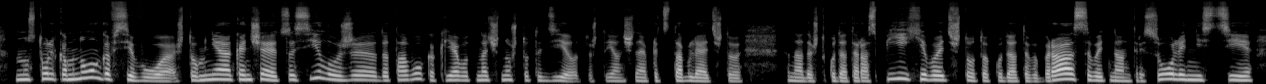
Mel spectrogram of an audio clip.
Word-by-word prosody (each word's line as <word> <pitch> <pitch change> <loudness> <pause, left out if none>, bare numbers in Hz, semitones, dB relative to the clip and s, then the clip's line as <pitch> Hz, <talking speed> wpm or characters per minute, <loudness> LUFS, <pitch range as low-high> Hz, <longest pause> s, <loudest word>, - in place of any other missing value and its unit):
ну, 225 +1 +1
столько 245 0 0
много 265 +2 +2
всего, 165 -8 0
что 190 +6 -3
у - - -4
меня 225 +3 +4
кончаются 220 -2 +2
силы 270 +3 -1
уже 205 0 0
до 190 0 -2
того, 215 +6 -1
как 190 -3 -9
я, 200 0 +3
вот, 195 -1 -4
начну 200 +1 -2
что-то 190 -3 -8
делать, 165 -5 -4
потому 140 - -19
что 160 - -15
я 165 - -4
начинаю 155 0 -3
представлять, 165 -2 -2
что 150 -2 -6 0.5
надо 160 -3 -2
чт - - -10
куда-то 160 -2 -2
распихивать, 220 - 0
что-то 170 -3 -3
куда-то 155 -2 -2
выбрасывать, 200 - +5
на 170 -2 0
антресоли 220 +10 +1
нести. 205 -2 0
195 Hz, 160 wpm, -22 LUFS, 165-225 Hz, 0.5 s, выбрасывать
